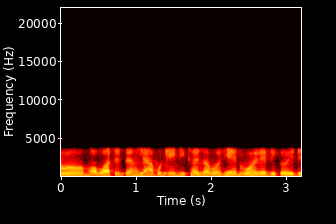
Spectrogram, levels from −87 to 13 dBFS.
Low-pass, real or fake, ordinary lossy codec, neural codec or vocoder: 3.6 kHz; fake; AAC, 32 kbps; codec, 24 kHz, 0.9 kbps, WavTokenizer, medium speech release version 2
